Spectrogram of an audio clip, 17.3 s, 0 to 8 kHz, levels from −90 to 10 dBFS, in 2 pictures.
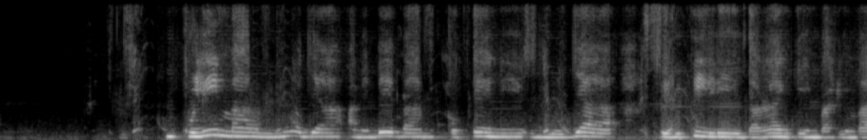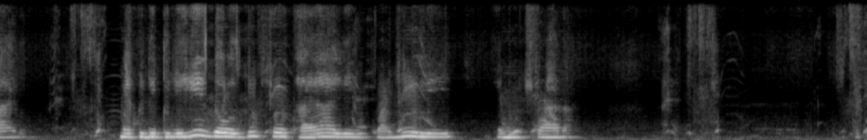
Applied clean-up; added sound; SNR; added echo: neural separator model SepFormer DNS4.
